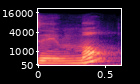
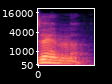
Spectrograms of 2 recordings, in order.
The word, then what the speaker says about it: aiment: Et il, elle, plural, the verb will end with E-N-T, E-N-T. But it is silent. Because if you know a bit of pronunciation, you know that E-N together makes en. But here you don't pronounce it. So it is not elles aiment, but elles aiment.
